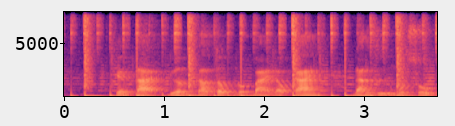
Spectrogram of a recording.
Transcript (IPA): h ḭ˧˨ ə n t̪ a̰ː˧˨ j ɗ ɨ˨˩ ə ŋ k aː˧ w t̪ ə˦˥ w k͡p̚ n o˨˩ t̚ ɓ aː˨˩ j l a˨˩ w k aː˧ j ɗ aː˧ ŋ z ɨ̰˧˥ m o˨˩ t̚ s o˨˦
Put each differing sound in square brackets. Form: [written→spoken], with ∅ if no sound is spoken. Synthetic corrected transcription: h ḭ˧˨ ə n t̪ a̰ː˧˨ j ɗ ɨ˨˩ ə ŋ k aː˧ w t̪ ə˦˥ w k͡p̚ n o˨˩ t̚ ɓ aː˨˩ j l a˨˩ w k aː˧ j ɗ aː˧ ŋ z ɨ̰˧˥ m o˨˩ t̚ s o˨˦

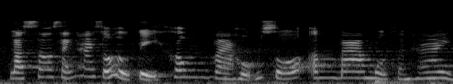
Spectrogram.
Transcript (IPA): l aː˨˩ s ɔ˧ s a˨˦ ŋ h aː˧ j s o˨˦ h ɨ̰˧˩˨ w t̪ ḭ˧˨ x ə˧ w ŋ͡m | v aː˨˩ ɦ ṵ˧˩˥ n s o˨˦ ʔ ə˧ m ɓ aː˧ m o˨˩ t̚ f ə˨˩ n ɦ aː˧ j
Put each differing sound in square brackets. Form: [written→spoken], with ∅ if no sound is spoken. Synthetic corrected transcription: l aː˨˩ s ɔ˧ s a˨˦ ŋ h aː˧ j s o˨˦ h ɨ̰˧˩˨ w t̪ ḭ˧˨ x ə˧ w ŋ͡m | v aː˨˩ ɦ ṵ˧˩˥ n s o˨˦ ʔ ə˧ m ɓ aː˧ m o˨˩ t̚ f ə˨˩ n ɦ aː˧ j

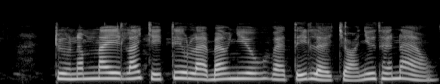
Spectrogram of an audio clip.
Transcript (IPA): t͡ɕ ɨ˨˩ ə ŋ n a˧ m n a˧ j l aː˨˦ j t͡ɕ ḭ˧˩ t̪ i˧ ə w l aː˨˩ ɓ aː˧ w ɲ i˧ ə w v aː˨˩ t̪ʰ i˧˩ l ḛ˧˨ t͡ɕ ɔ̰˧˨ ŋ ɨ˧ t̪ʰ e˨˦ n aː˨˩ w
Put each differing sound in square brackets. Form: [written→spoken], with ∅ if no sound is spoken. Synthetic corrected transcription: t͡ɕ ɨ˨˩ ə ŋ n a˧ m n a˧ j l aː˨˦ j t͡ɕ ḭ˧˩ t̪ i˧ ə w l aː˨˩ ɓ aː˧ w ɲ i˧ ə w v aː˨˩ [t̪ʰ→t̪] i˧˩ l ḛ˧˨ t͡ɕ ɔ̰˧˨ [ŋ→ɲ] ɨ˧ t̪ʰ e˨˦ n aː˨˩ w

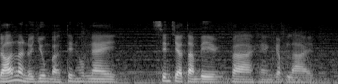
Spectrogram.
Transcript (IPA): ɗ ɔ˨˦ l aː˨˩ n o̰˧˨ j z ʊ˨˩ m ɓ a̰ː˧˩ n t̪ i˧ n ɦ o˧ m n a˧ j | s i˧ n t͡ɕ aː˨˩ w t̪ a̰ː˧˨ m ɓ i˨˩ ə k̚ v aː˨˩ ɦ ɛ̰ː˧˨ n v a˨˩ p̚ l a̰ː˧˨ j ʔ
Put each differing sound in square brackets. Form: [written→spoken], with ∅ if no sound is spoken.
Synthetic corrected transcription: ɗ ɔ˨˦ l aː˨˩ n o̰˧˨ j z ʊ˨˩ [m→ŋ͡m] ɓ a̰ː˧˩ n t̪ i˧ n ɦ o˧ m n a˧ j | s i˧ n t͡ɕ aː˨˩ w t̪ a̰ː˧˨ m ɓ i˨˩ ə k̚ v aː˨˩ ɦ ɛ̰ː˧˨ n [v→ɣ] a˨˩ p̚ l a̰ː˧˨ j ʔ

